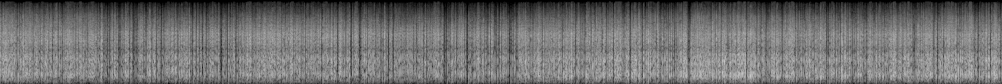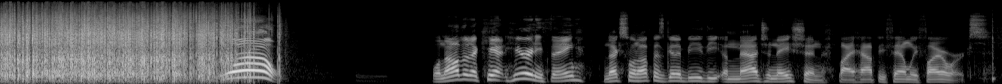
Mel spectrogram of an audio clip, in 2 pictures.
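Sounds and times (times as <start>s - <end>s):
firework fountains crackling: 0.0s - 13.0s.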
